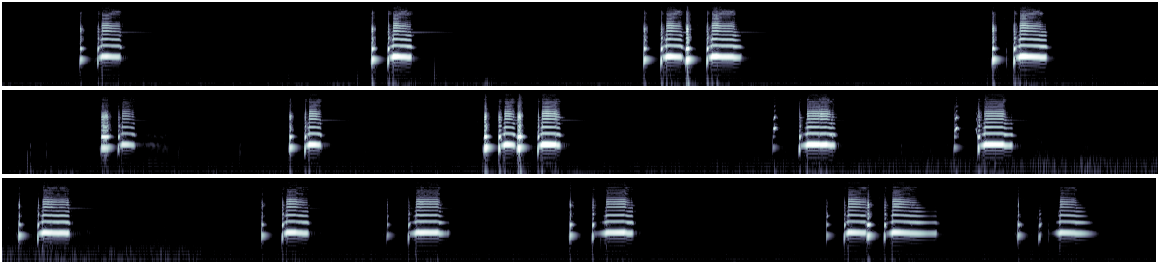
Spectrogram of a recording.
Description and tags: bicycle horn toots comedy ish
bicycle, comedy, toots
